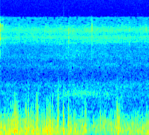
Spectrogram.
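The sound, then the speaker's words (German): Steady outdoor wind by the ocean rumbles and buffets, a low, continuous roar with faint gusty swells and soft rustling, and no voices. “Verbunden sein mit dem Wind im Gesicht, der Sonne in den Augen”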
